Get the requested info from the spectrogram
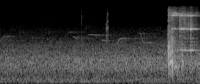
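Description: A disc golf putt hitting the hanging chains of a metal basket, a sudden metallic clang with ringing chains as the disc drops into the basket near the end.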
